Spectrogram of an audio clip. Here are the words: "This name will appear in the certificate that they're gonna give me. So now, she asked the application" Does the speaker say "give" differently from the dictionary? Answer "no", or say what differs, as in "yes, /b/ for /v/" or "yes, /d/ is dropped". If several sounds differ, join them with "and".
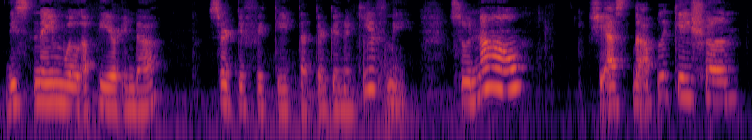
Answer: no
